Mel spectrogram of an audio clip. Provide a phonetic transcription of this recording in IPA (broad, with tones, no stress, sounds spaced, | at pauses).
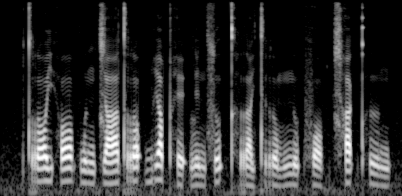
t r ɔː˥˩ j h ɔː˥˩ k w ɯ˧ ŋ t͡ɕ aː˦˥ t r ɔ˥˩ ʔ b i˥˩ a̯ pʰ e˨˩ ʔ l i˨˩ n s u˦˥ ʔ kʰ r a˩˦ j t r o˩˦ m n u˨˩ ʔ f ɔː˨˩ k̚ t͡ɕʰ a˦˥ k̚ pʰ ɯ˧ ŋ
